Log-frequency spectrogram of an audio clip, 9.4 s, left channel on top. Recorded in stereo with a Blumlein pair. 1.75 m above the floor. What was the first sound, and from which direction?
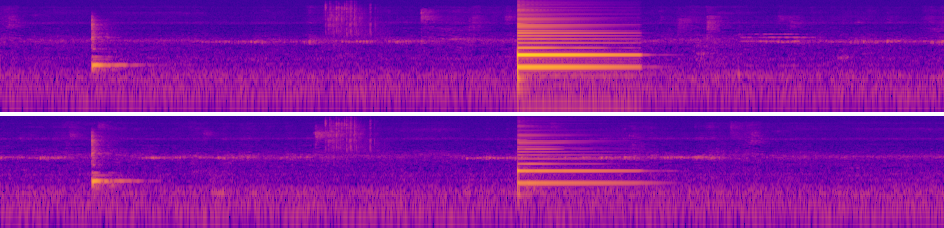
A cowbell, straight ahead.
